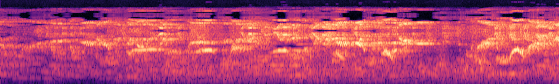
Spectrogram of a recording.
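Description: White-rumped shamas (murai batu) singing from their cages, several birds at once: a dense, overlapping run of short whistles and gliding notes.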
